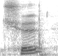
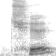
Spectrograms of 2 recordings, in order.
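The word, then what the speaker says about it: ཆོས: ça veut dire que Chö, déjà je le prononce avec la bonne expiration, c'est très important, Chö, Chanaro Chosa Chö, et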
